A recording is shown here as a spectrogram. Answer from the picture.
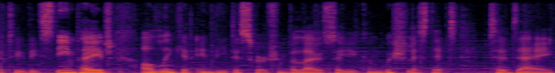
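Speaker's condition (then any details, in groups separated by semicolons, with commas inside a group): No condition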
